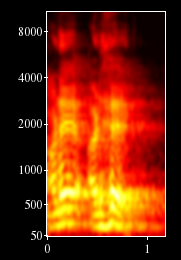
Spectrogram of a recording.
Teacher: ताड़न जात का मतलब आवाज तड़ाक जैसी आती है · इनके उच्चारण में जीभ दो बार टच करती है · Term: द्विगुण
